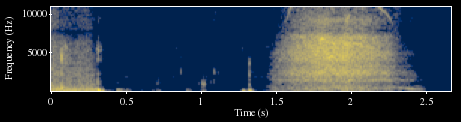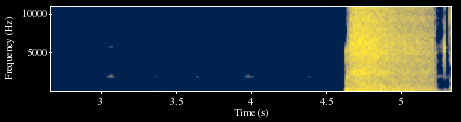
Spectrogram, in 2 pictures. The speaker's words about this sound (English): Just breathing into the microphone.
